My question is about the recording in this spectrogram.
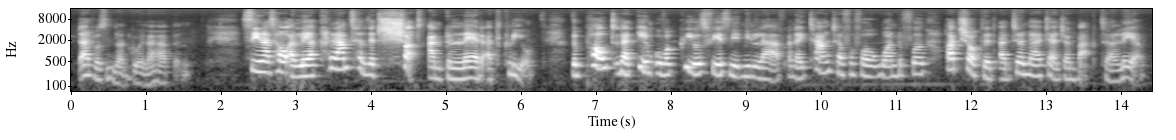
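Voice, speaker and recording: A woman reading the first chapter of her own novel aloud, expressive and storytelling, with chatty asides. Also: medium pitch.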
